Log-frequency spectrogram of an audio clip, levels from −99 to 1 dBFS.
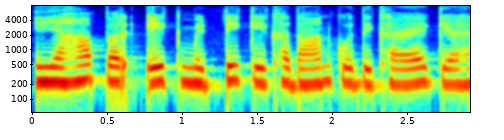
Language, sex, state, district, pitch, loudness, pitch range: Hindi, female, Jharkhand, Ranchi, 220 Hz, -14 LUFS, 205-225 Hz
